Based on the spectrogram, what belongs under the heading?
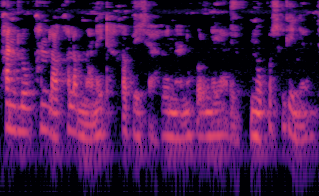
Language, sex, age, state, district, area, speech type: Bodo, female, 30-45, Assam, Kokrajhar, rural, spontaneous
